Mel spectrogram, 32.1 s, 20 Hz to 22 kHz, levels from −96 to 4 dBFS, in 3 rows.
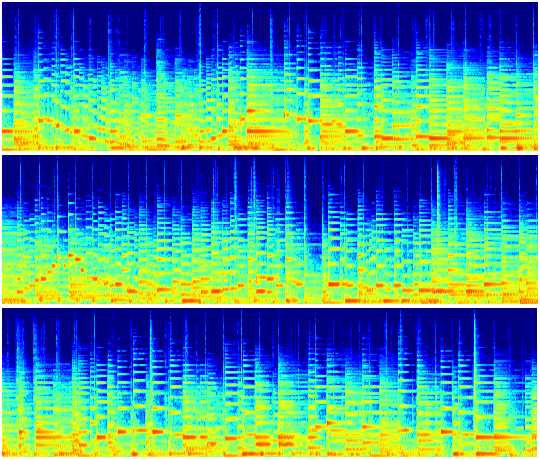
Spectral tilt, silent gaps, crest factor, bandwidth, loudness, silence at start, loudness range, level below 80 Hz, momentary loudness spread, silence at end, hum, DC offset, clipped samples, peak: -8.5 dB/octave; none; 16 dB; 7.4 kHz; -19 LUFS; 0 s; 2 LU; -32 dBFS; 5 LU; 0 s; none; under 0.1%; under 0.1%; -2 dBFS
